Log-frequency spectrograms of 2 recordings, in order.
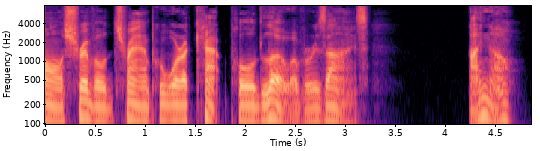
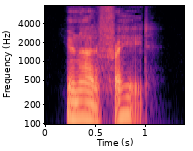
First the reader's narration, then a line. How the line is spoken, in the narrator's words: he said to her suddenly, a flat statement in a brusque, lifeless voice that had a note of wonder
